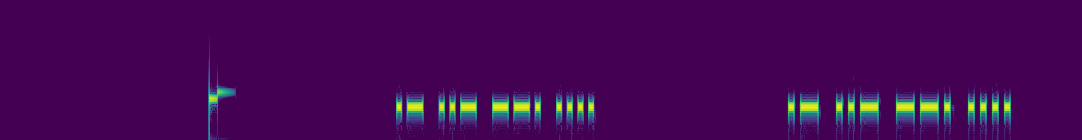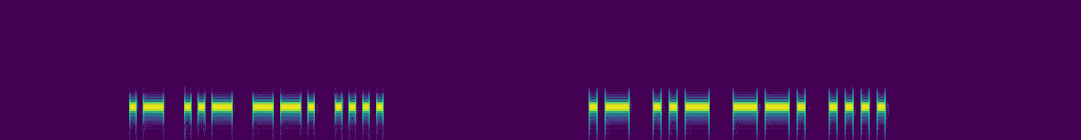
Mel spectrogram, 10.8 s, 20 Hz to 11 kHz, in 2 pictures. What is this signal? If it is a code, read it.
Morse code, heard as a keyed tone, about 37 wpm, 700 Hz. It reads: AUGH AUGH AUGH AUGH
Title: Speed-Racing Multi-letter Phonemes - 30wpm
